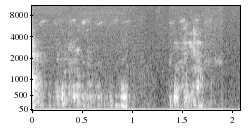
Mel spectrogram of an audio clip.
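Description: Near silence, with a few faint, brief indistinct sounds at low level.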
